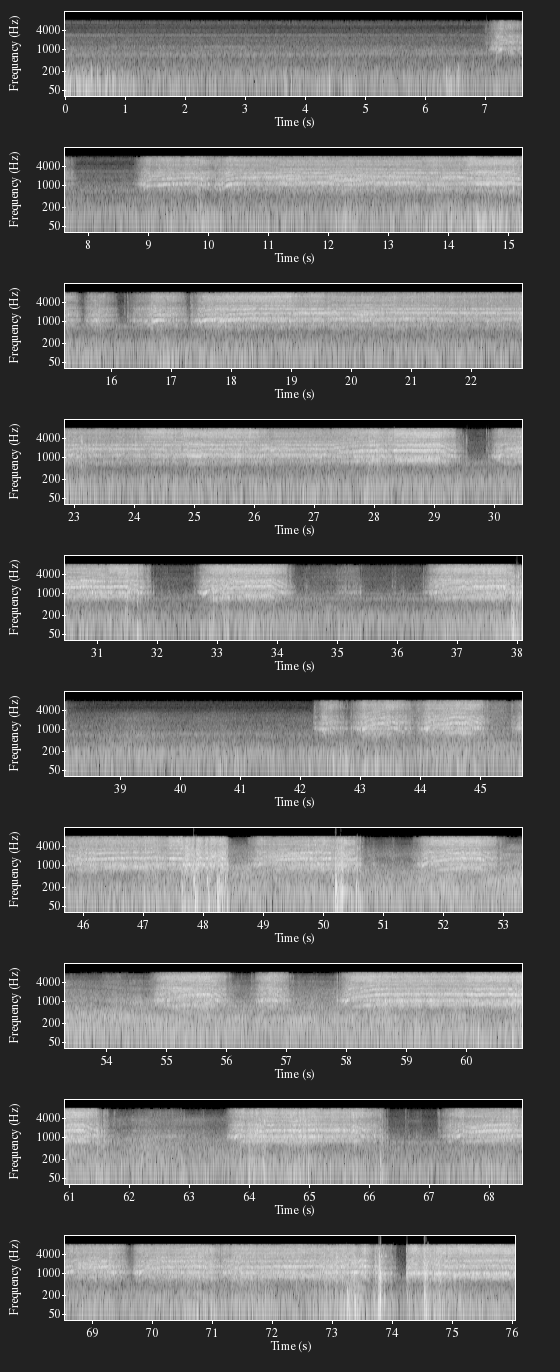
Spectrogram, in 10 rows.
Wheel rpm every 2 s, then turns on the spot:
0, 0, 0, 20, 60, 140, 160, 120, 50, 150, 160, 160, 160, 170, 150, 150, 90, 40, 100, 20, 0, 40, 90, 190, 140, 100, 70, 70, 50, 180, 180, 20, 190, 50, 130, 160, 190, 190.
34-36 38-40 50-52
